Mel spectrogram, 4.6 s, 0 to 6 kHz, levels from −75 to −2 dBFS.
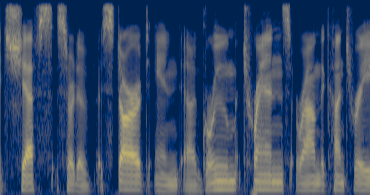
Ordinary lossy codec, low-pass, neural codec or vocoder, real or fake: AAC, 48 kbps; 5.4 kHz; none; real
